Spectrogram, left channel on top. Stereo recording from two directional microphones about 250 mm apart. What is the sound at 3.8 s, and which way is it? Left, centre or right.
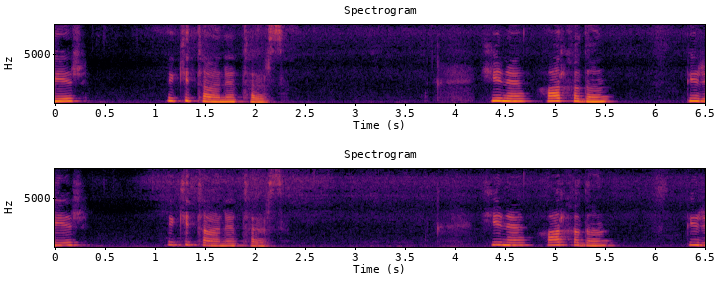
Speech, centre.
